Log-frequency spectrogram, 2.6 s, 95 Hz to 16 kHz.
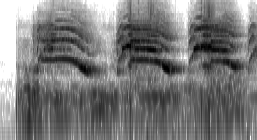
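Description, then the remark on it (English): A person imitates a seagull's screech at the fifth annual European Gull Screeching Championship, which drew 60 contestants from 14 countries: three loud, drawn-out, harmonic cries that slide downward in pitch, each followed by a shorter fourth call, with no talking. “This was the fifth annual European Gull Screeching Championship, attracting 60 seagull sound-alikes from 14 countries.”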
